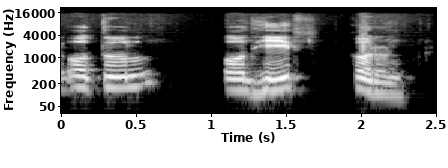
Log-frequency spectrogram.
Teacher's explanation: তিনটাতেই আমরা ও এর মত উচ্চারণ করছি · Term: সংবৃত উচ্চারণ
